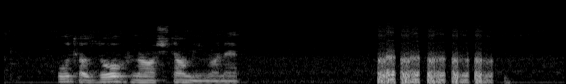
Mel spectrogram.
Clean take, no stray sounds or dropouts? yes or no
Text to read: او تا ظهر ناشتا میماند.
no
